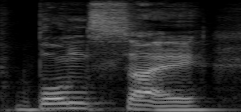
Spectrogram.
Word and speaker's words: bonsai: What is bonsai? I pronounce it like a Southern Californian. It's technically bonsai, and it loosely translates to tree in pot.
